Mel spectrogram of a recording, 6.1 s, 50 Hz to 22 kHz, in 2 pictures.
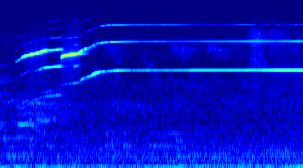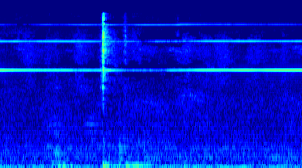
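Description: Small buzzer on a homemade 9 V transistor fire-alarm circuit, set off by the heat sensor being warmed with a soldering iron. Its pitch rises over the first second as it starts, then it holds a steady, high-pitched tone. There is one sharp click about four seconds in.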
